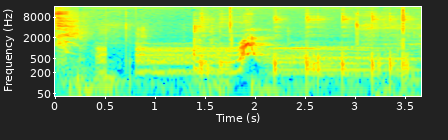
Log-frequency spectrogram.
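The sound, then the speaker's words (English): A dog vocalizes, mixing short barks and yips with a brief rising whine, a quick run of sharp calls over a few seconds with no one speaking. “Not actually what that dog said.”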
